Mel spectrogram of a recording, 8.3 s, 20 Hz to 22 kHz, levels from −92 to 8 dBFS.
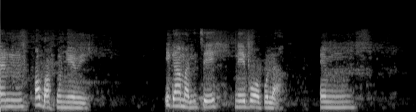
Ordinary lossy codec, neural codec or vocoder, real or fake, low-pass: none; none; real; none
